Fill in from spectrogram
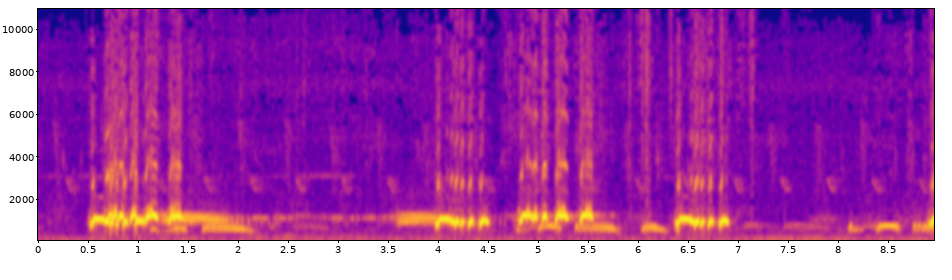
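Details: Zebra dove therapy song meant to restart silent, stressed doves: overlapping groups of quick, bouncing coo notes come in loud bursts, with softer drawn-out notes between them.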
